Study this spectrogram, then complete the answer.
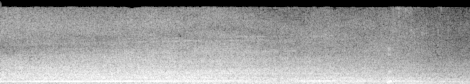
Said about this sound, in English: Oh, look, it's a giant FedEx truck. I wonder where it's going. You can hear the booster trying its best to charge up. We'll wait for it to pass.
